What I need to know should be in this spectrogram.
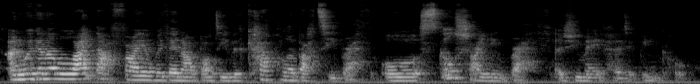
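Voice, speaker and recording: Calm yoga teacher, slightly distant. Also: female voice, on the low side, moderate pace, vocal fry, slight background noise. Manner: calm, explanatory, with frequent "um" fillers. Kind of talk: yoga lesson introduction. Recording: roomy echo, voice a bit off-mic.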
